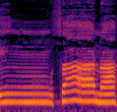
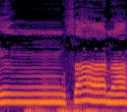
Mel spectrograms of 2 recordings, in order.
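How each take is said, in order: Both takes have the same delivery.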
